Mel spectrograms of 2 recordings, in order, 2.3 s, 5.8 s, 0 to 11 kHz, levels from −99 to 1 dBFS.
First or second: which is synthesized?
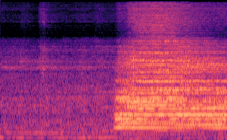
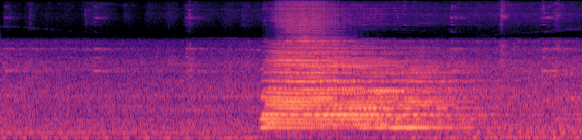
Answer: first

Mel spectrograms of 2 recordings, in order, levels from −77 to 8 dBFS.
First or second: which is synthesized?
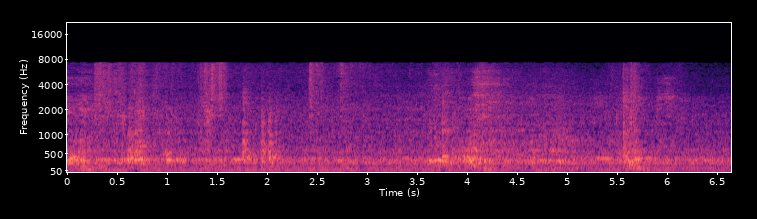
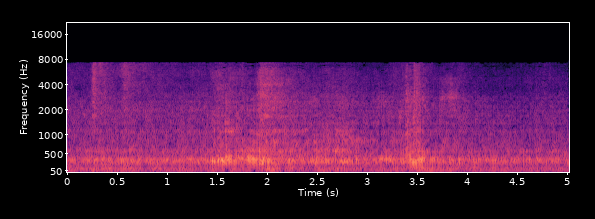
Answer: second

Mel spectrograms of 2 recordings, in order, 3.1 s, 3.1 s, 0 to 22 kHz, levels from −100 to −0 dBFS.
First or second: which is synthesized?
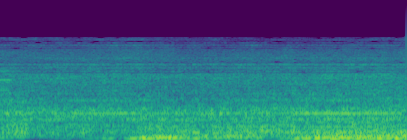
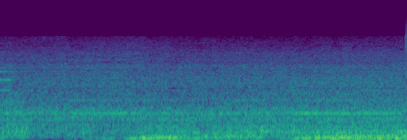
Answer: first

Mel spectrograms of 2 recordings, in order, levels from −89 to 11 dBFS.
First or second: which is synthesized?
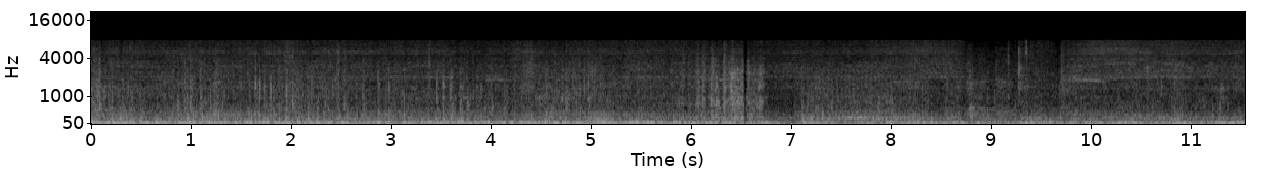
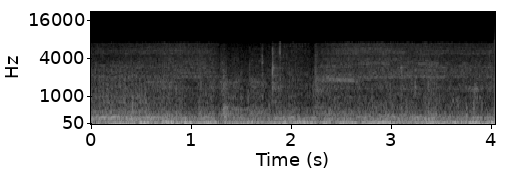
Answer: first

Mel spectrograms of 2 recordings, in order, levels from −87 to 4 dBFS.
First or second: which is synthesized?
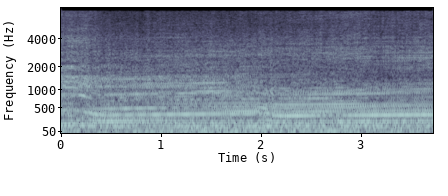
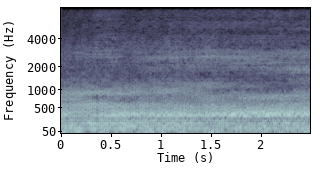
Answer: second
